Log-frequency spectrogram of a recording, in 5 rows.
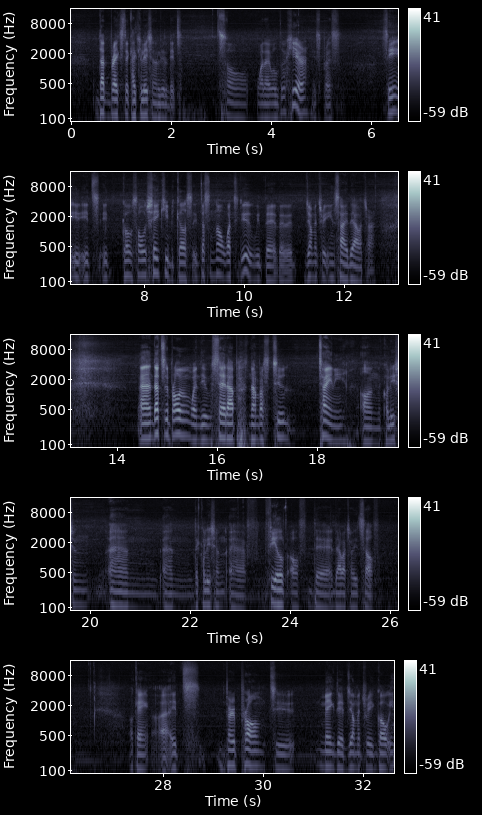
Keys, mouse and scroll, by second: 4.0-5.8 drag, 4.8-6.5 right drag, 23.2-25.0 drag, 24.8-27.1 middle drag, 24.9 right click, 26.7-28.5 drag, 26.7 right click.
